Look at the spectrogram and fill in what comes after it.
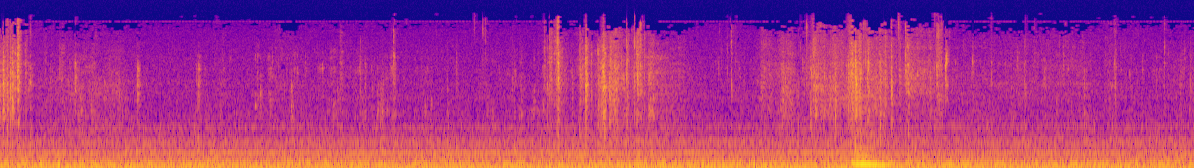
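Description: Chewing of a juicy cheeseburger, with scattered wet mouth clicks and crinkling of its foil wrapper, over a steady low hum inside a car. A short closed-mouth "mm" of enjoyment comes about eight and a half seconds in.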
